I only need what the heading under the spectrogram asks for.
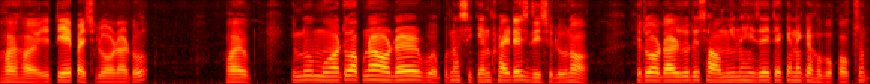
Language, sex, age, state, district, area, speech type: Assamese, male, 30-45, Assam, Biswanath, rural, spontaneous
